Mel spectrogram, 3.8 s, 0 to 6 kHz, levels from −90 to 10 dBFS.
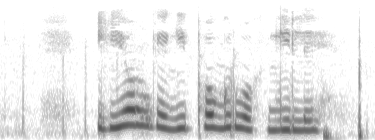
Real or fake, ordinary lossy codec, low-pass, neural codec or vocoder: fake; MP3, 24 kbps; 5.4 kHz; vocoder, 44.1 kHz, 80 mel bands, Vocos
